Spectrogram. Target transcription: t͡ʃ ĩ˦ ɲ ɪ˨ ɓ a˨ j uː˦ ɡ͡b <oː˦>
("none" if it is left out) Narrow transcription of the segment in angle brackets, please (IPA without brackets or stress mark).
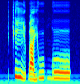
oː˦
